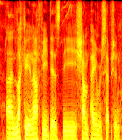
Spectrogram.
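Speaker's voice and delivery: ordinary delivery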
